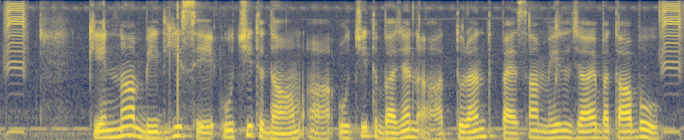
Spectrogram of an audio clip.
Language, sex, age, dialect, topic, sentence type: Maithili, male, 18-24, Bajjika, agriculture, question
